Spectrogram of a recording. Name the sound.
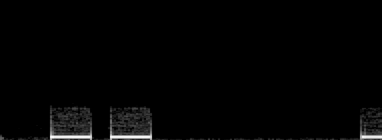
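phone call ringing tone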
